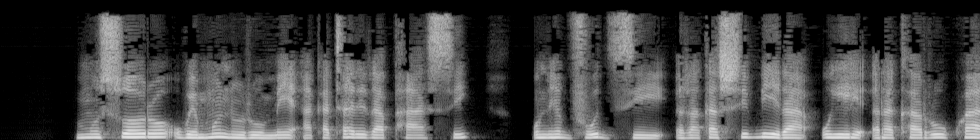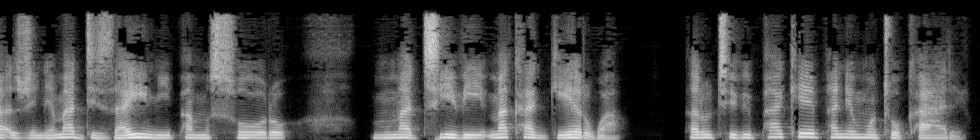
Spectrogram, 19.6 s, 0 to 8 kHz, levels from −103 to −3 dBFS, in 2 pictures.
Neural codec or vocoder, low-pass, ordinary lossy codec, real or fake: codec, 16 kHz, 0.7 kbps, FocalCodec; 7.2 kHz; MP3, 32 kbps; fake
